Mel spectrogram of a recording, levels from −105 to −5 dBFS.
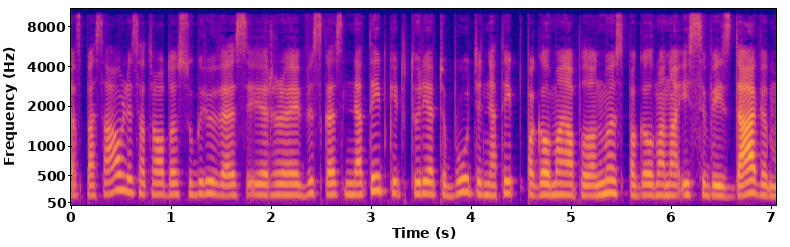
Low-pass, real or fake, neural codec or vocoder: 9.9 kHz; fake; codec, 24 kHz, 0.9 kbps, WavTokenizer, small release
